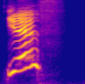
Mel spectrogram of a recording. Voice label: "yes!", 合いの手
